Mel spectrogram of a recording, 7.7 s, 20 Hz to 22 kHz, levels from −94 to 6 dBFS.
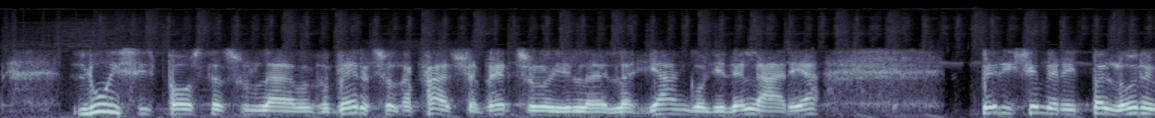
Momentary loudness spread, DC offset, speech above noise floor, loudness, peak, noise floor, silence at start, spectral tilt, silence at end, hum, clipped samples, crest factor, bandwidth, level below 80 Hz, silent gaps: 15 LU; under 0.1%; 24 dB; -16 LUFS; -2 dBFS; -40 dBFS; 0.05 s; -7.5 dB/octave; 0 s; none; under 0.1%; 14 dB; 9.6 kHz; -54 dBFS; none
